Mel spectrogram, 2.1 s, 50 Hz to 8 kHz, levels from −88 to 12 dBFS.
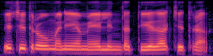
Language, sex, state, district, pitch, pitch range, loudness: Kannada, male, Karnataka, Koppal, 150 Hz, 145-155 Hz, -15 LUFS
